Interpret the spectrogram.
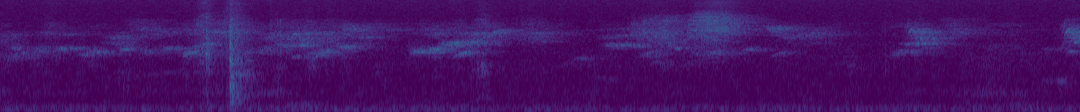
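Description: Near silence with faint bird chirps in the background, a scatter of short high calls. There is one faint sharp tap about a second in.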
